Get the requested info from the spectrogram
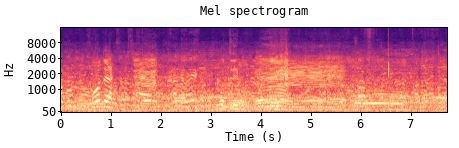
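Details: Calves lowing at a market on 3 August 2025, where a Dhaka farmer buys very small bull and heifer calves, including Sahiwal bull calves; drawn-out low moos rise over steady crowd chatter and haggling voices.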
